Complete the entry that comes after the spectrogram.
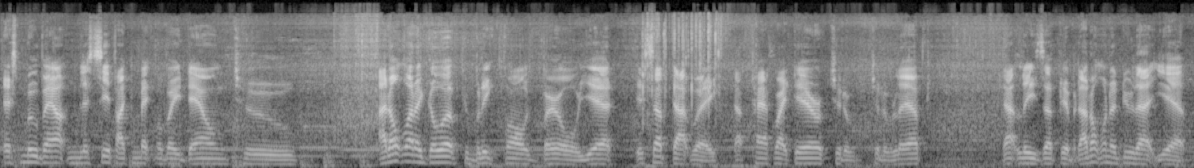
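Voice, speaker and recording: A man giving casual video game commentary as host of a roleplay playthrough, rambling and thinking out loud, often repeating his phrases. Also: mid-range voice, normal speed, noisy background.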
